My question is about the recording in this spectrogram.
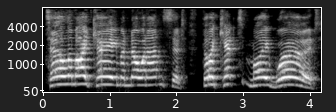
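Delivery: loud, high, calling out the line. Acted. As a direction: call it out loud into the night. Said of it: "I'm reading in my loud voice and my, my eerie voice".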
